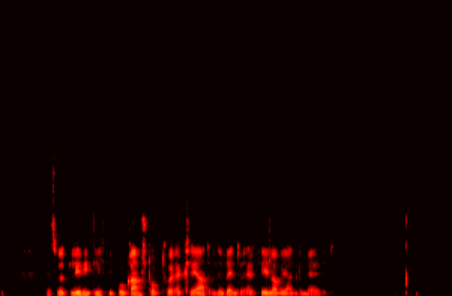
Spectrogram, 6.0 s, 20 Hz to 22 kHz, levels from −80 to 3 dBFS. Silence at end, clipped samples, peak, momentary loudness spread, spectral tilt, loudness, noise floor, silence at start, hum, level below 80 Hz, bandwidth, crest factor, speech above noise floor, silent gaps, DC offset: 0.6 s; under 0.1%; -16 dBFS; 18 LU; -5.5 dB/octave; -39 LUFS; -75 dBFS; 0.6 s; none; -76 dBFS; 9.8 kHz; 24 dB; 36 dB; 4.52-5.40 s; under 0.1%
